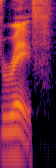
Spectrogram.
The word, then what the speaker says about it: Ralph: Uh, but it is pronounced Rafe.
